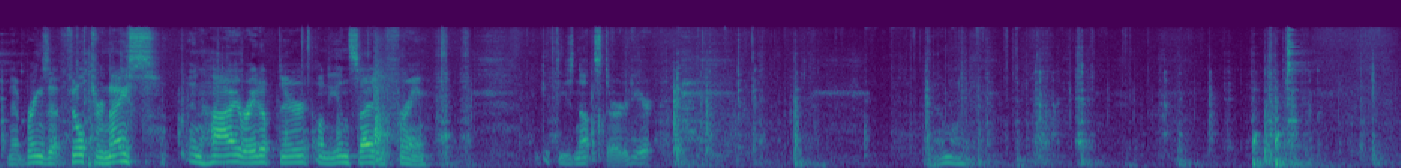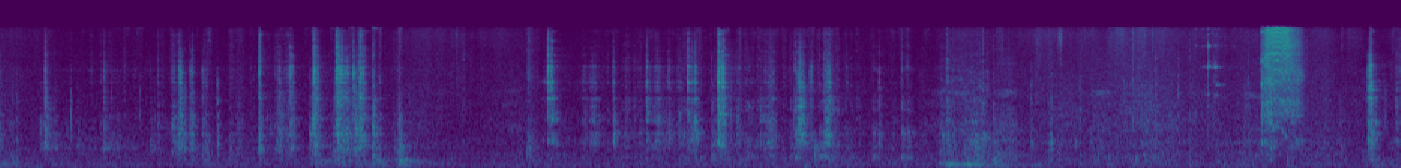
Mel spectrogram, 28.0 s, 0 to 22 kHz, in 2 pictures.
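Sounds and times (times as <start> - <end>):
metal bolts clicking and rattling: 14.4 - 18.0, 19.3 - 23.2.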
